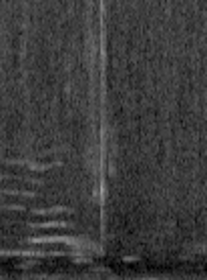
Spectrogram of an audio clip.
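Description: A short high-pitched cry, held and then falling in pitch, in the first second, followed by a single sharp click about a second in.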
